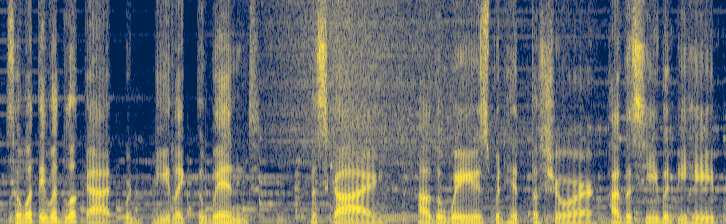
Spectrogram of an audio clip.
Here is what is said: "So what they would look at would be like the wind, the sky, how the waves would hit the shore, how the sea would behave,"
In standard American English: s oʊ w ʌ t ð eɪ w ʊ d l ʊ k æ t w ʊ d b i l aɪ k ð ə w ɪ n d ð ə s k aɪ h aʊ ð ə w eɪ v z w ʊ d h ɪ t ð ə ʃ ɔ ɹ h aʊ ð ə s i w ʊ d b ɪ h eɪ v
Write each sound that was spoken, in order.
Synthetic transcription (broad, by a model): s oʊ w ʌ t ð eɪ w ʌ d l ʊ k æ t w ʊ d b i l aɪ k ð ə w ɪ n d ð ə s k aɪ h aʊ ð ə w eɪ v z w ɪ d h ɪ t ð ə ʃ ɔ ɹ h aʊ ð ə s i w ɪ d b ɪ h eɪ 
